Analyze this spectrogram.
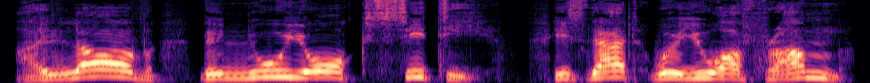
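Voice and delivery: put-on a happy drunk abroad, Korean accent; cheery drunk Korean man shouting over the music; tipsy Korean businessman.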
